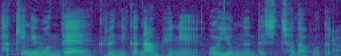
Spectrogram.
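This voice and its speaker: Over light background noise, a woman speaks fairly quickly in a fairly low, somewhat breathy voice. Her tone is dark and mellow, and her pitch varies in an ordinary way. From South Korea, Masan; South Korea. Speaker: missionary's wife; speaker. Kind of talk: testimony. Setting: online church meeting. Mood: calm, warm. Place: studio. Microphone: lapel.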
